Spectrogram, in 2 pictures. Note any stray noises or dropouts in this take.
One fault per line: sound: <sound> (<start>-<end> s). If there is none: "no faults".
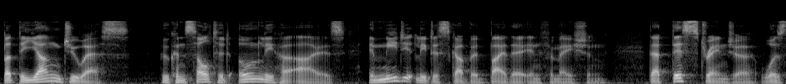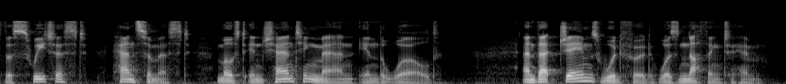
no faults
